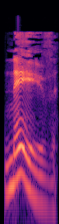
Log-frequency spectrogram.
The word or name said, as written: knave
